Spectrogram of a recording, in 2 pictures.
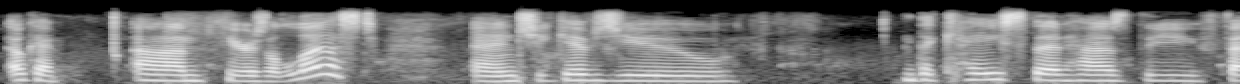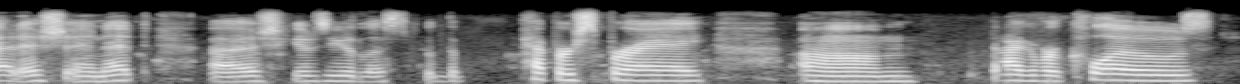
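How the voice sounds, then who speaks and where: A woman with a fairly low voice narrates and plays out a tabletop roleplaying scene. She pauses and feels her way through the story. The audio is somewhat dull and lo-fi. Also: fairly even intonation, a bit bright, clear, resonant tone. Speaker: game master and player narrating a tabletop roleplaying session.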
